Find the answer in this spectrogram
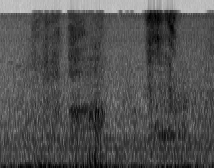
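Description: Quiet room tone with a low rumble and a faint steady hum, broken by two soft, brief rustles about one second and one and a half seconds in.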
